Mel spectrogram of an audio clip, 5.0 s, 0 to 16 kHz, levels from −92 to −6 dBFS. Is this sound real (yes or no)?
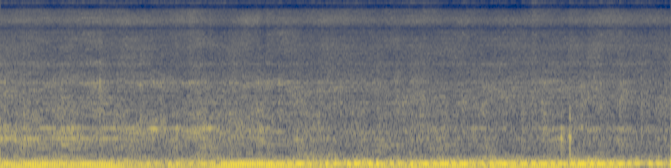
no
